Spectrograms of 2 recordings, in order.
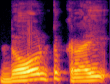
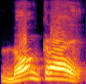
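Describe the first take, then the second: First: It is said fully with the t pronounced. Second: It is said fast with the t dropped.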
